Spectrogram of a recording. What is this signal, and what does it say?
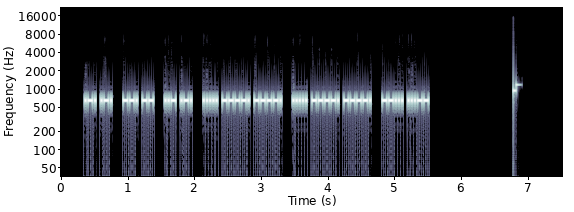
Morse code, heard as a keyed tone, about 46 wpm, 660 Hz. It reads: RR GM UR 599 599 73
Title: SOTA QSO Practice 50wpm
